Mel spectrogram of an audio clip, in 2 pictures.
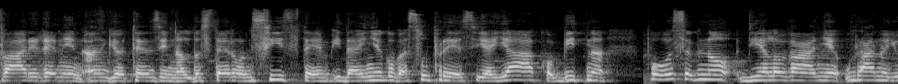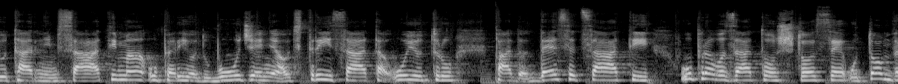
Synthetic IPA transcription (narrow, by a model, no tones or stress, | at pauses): ʋaːɾiɾenina̰ŋɡiot̪e̞nzinald̪ost̪e̞ɾoːnsist̪e̞ːmid̪ajeɲe̞ɡo̞ʋasupɾeːsijajaːkʰo̞bit̪na | po̞ːse̞bno̞d̪je̞lˠo̞ʋaːɲe̞ʔuɾano̞jut̪aːɾɲiːmsaːt̪imaʔupe̞ɾio̞d̪ubuːd͡ʑe̞ːɲaod̪t̪ɾiːsaːt̪a̰ʔujut̪ɾu | pad̪o̞d̪e̞se̞t̪saːt̪iː | upɾaʋo̞zat̪o̞ːʃt̪o̞se̞ʔut̪o̞m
